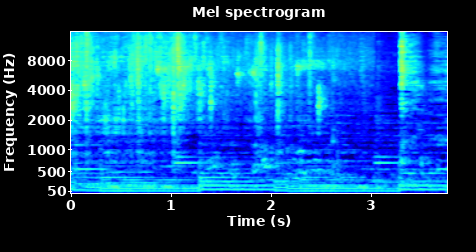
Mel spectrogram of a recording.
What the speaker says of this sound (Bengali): এবার আমি এতে ফোড়নের জন্য যা যা রেখেছি, জিরে, তেজপাতা আর শুকনো লঙ্কা, এটা দিয়ে দিচ্ছি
